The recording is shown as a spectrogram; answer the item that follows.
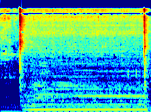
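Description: Rancilio Silvia espresso machine's vibratory pump switched on with a click about a quarter second in, then humming steadily as it pumps water out into a small glass.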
